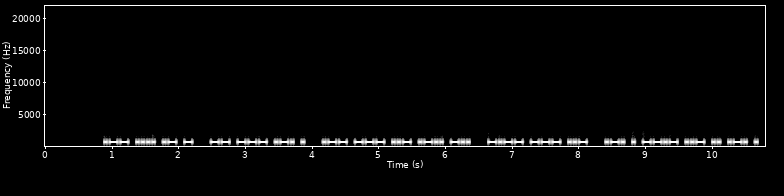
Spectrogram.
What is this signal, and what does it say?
Morse code, heard as a keyed tone, about 32 wpm, 700 Hz. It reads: WHAT MORE WOULD YOU REQUIRE
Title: Sentences from Top 1000 Words - Review Part 6 - 30wpm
